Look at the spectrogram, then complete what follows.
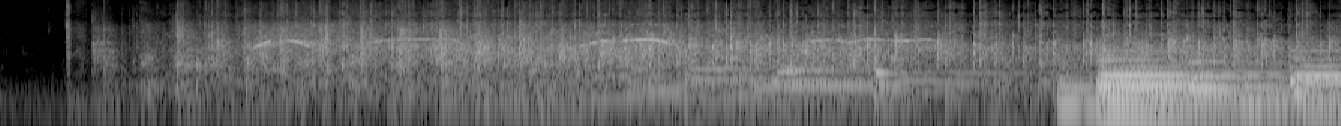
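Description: An audience applauding, with a few high calls from the crowd, as instrumental music comes in under it about four seconds in and swells into louder chords near the end.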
